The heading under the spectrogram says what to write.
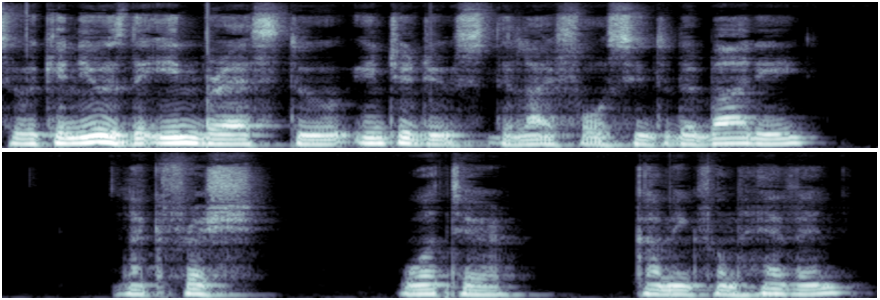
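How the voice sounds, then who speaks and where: A man leading an unscripted guided meditation as a teacher, calm and gentle, with halting phrases and long pauses. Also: fairly low pitch, creaky.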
